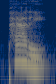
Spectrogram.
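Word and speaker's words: Patty: to use my childhood name of pati because it rhymes with fatty is one I could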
